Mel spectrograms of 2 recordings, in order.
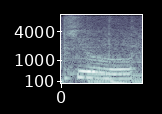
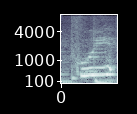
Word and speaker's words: queue: Ini bacanya Q ya anak-anakku, bukan kue. Kalau kue nanti makanan loh ya.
